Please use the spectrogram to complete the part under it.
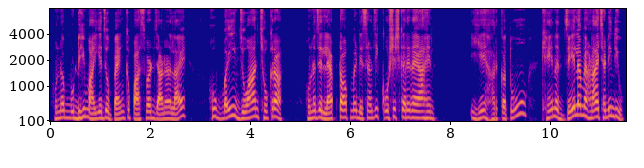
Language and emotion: Sindhi, disgusted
